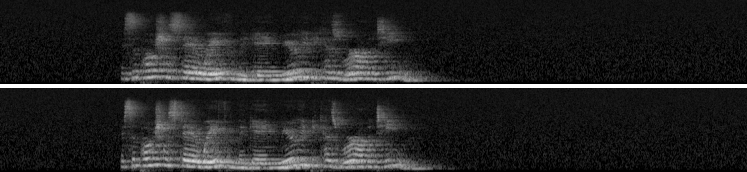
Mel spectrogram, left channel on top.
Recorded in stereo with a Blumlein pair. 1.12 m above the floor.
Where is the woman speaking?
65° right, 2.5 m.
